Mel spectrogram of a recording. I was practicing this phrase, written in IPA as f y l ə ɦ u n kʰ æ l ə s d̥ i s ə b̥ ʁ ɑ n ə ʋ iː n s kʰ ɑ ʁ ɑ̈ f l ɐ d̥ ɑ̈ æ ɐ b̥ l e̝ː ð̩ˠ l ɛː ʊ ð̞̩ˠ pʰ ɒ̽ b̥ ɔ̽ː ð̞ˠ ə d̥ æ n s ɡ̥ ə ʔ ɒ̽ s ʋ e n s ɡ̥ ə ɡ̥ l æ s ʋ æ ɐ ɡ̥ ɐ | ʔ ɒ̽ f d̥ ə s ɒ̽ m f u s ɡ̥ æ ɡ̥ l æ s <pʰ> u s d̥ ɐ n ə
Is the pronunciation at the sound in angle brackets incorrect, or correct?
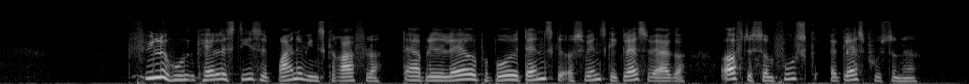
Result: correct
